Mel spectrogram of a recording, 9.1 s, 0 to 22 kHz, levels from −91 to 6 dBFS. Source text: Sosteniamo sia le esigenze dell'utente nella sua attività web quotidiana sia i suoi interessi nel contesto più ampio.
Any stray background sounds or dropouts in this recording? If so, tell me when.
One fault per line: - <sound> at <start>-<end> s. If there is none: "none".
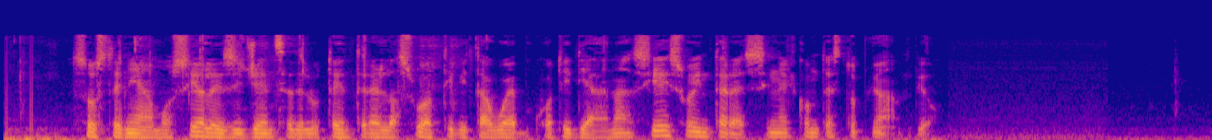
none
